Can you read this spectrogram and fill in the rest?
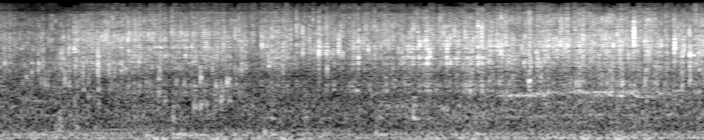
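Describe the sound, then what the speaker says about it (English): Water drains from the tilted pump and filter assembly of an above-ground pool being winterized, a continuous close trickling and pouring with a broad splashing wash and no talk. "I'm just gonna drain as much water out of this as I can, the pump and the filter assembly."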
